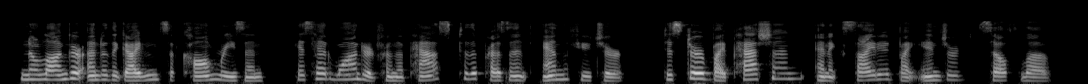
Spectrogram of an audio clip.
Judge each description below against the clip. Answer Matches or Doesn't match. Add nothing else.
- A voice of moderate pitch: Doesn't match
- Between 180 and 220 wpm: Doesn't match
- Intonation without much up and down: Doesn't match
